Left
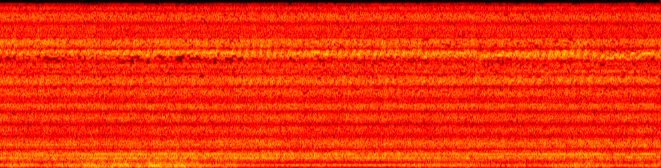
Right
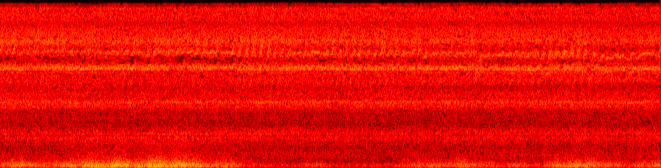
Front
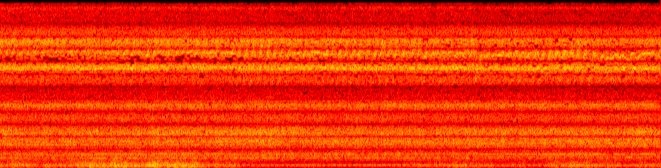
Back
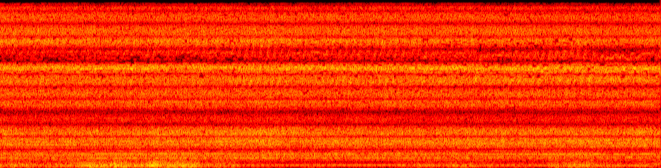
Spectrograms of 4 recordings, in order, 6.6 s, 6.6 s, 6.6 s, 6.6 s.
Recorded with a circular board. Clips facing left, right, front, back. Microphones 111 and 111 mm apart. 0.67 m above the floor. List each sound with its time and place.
0.0 s a drone: 100° left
